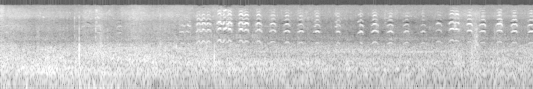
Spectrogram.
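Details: Wild Common Kestrels, two females in a fight at the Noordduinen near Den Helder in the Netherlands; after a couple of quiet seconds, a fast, shrill, repeated kee-kee-kee series starts and continues to the end over steady background noise.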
